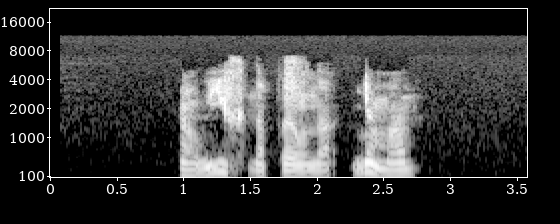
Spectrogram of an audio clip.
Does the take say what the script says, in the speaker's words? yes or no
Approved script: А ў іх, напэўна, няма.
yes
